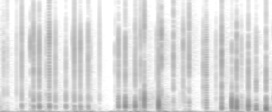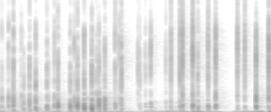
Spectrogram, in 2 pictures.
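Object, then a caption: Tablet glass touchscreen. Long dark fingernails tap rapidly on the glass touchscreen of a white-bezel iPad lying flat. A fast, irregular run of dozens of short, sharp, bright clicks plays over a faint low hum, each tap dying away almost instantly.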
